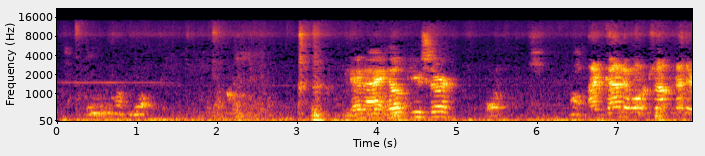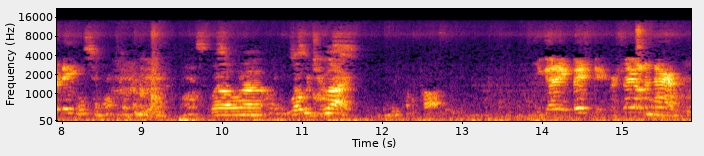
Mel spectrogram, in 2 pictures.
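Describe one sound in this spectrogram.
An older man talks calmly through a television speaker.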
